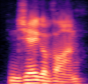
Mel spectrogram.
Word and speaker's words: Njegovan: quz Glover and Ivon jeavon and you want to try to get the n Sound when you pronounce his last name it's going to take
